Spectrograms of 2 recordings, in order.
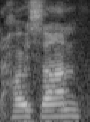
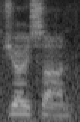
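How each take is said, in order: First: The name begins with an H sound. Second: The name begins with a J sound. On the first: The speaker calls it wrong. "the J silent?" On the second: The speaker calls it right. "J is pronounced, so it's Josan"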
